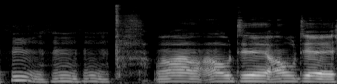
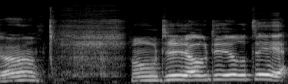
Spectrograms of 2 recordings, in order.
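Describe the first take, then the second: First: Slow, pondering mechanic hums, lightly voiced; imitating baffled mechanics stroking their beards; mock puzzled mechanics. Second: Higher, louder mock oh dear; mock mechanics getting more worried; hammed-up alarmed mechanics. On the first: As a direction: drag out the hmms and tut oh dear, slowly. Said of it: "looking at each other going". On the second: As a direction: ham up the mechanics' alarm, rising each time. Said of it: "and they're going".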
